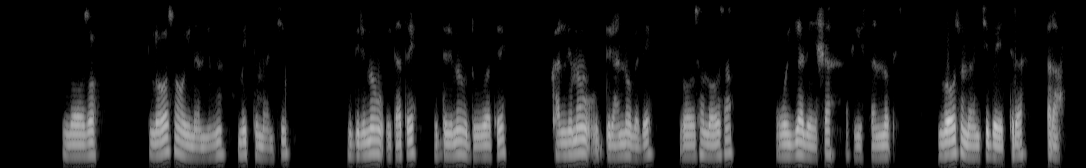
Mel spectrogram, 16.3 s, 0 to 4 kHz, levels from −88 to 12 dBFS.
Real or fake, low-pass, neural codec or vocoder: fake; 3.6 kHz; codec, 16 kHz in and 24 kHz out, 1 kbps, XY-Tokenizer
